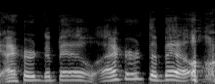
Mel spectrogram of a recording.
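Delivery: tiny, small, high squeaky little voice. Game narrator voicing a voice the players hear, in a tiny squeaky voice. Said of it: "the tiny squeaky voice say".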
